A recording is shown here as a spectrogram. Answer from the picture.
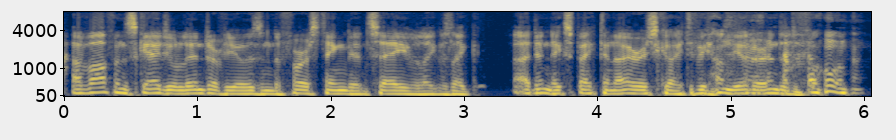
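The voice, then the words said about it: Irish accent. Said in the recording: “I love your accent, by the way. ... When I get an Irish part ... It's a beautiful accent.”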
